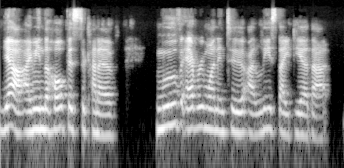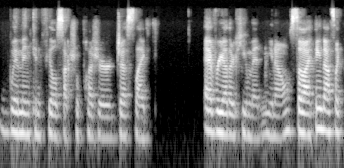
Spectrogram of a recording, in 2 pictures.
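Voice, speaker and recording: Bright-voiced chatty young woman. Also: lowish voice. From Korea. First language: Korean. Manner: chatty, many "like" fillers. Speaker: podcast guest. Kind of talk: casual podcast interview.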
